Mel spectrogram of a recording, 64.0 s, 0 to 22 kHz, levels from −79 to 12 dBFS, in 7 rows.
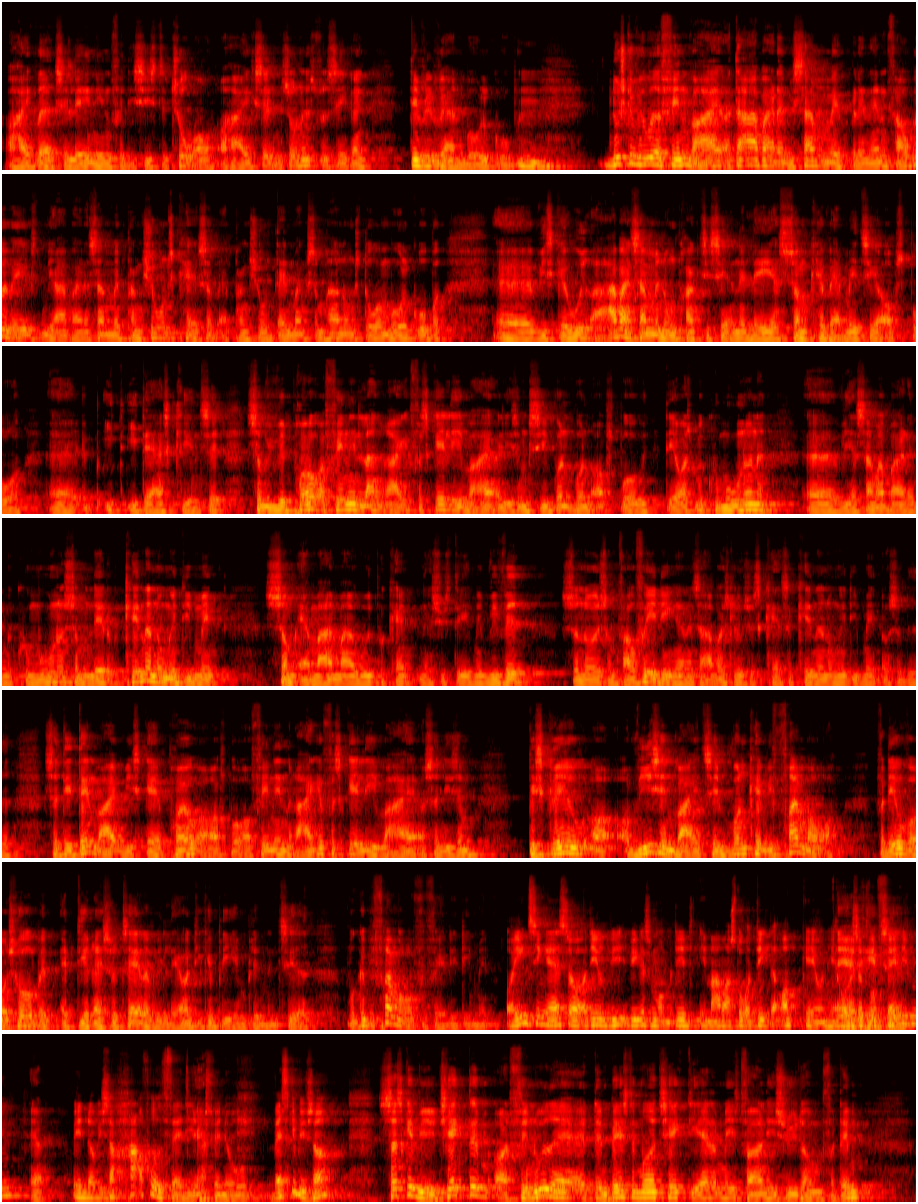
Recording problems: room echo; very slight; dies away in 0.8 s

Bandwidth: 15.5 kHz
